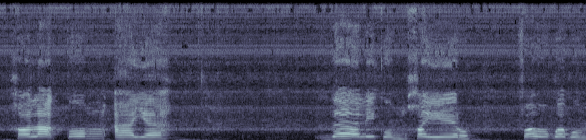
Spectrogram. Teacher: Cara membacanya harus jelas tanpa gunnah, terutama ketika bertemu dengan huruf fa dan wawu. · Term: idhar syafawi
